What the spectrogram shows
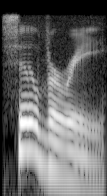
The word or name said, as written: silvery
